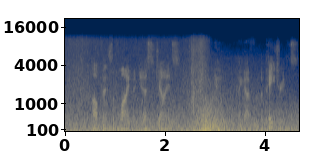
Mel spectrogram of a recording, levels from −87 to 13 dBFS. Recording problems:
garbled, watery; slightly
wind noise on the microphone; heavy; 2 dB below the speech
rain or running water; loud; throughout; 6 dB below the speech

